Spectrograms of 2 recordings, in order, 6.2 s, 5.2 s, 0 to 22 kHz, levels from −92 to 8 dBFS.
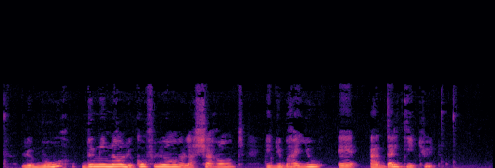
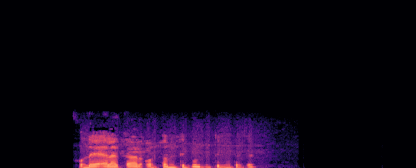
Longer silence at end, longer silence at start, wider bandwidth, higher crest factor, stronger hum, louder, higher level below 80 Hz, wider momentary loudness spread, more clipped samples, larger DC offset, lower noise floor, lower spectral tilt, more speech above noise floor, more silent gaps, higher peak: second, 0.8 s vs 2 s; second, 0.25 s vs 1 s; second, 5.4 kHz vs 6 kHz; second, 14 dB vs 20 dB; neither; about the same, -18 LUFS vs -18 LUFS; about the same, -62 dBFS vs -58 dBFS; first, 15 LU vs 11 LU; neither; neither; second, -62 dBFS vs -66 dBFS; about the same, -8.5 dB/octave vs -9 dB/octave; second, 44 dB vs 49 dB; neither; second, -4 dBFS vs 0 dBFS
